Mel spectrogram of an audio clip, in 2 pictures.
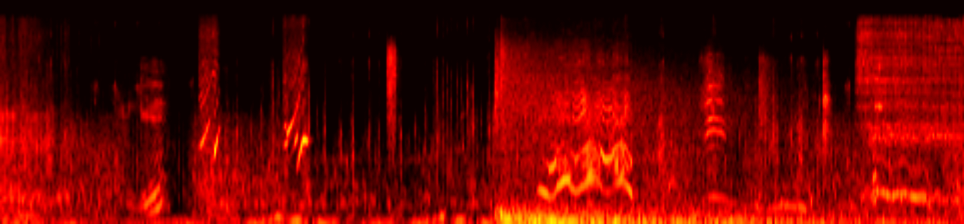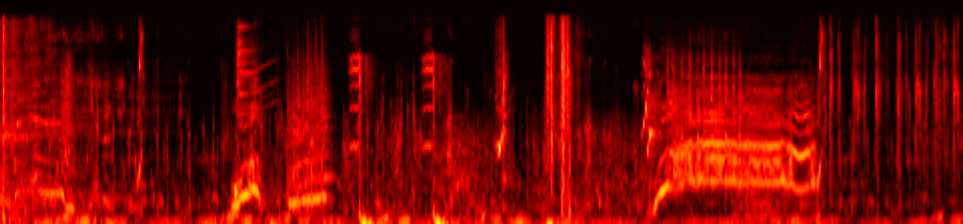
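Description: A cartoon creature screams and shrieks in a high, squeaky voice.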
